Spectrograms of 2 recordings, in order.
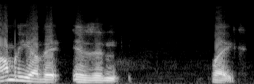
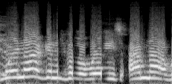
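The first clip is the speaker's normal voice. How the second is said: laughing protest; 13 semitones higher than usual. Real, not acted.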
